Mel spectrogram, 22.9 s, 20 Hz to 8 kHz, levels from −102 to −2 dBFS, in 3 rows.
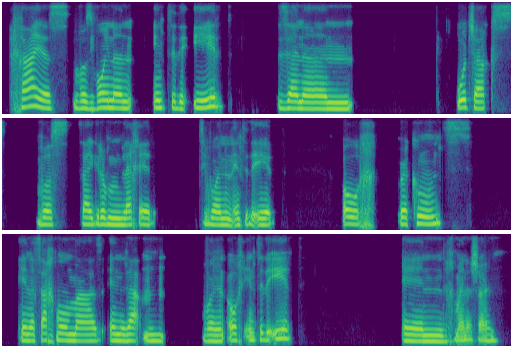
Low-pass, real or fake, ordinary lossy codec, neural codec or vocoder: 7.2 kHz; real; Opus, 32 kbps; none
